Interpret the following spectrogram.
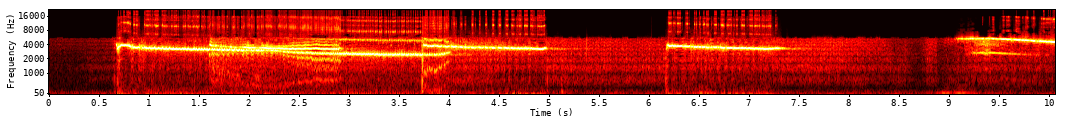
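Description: Vulcan 'Wheels of Fortune' firework sun wheels whistling as they spin: three loud, high whistles that fall slowly in pitch over the hiss of the burning charges. The first runs about four seconds with a second whistle overlapping it, then a short one and a third starting near the end.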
